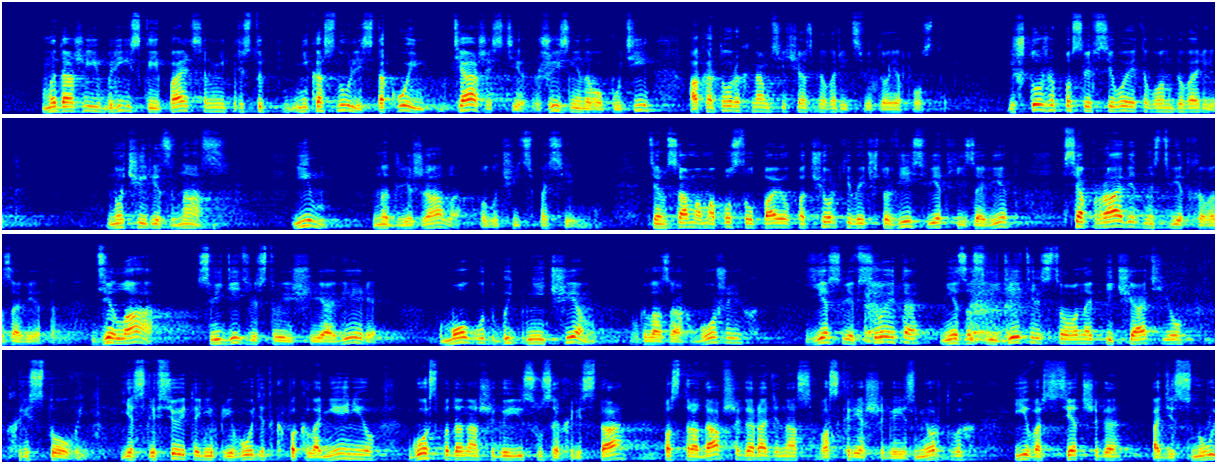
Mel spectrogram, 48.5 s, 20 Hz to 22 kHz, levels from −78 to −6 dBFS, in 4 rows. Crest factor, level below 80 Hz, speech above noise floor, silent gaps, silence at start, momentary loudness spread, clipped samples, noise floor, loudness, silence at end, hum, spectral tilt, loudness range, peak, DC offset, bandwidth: 20 dB; -80 dBFS; 37 dB; none; 0.4 s; 12 LU; under 0.1%; -64 dBFS; -27 LUFS; 0 s; none; -5 dB/octave; 5 LU; -6 dBFS; under 0.1%; 15.5 kHz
